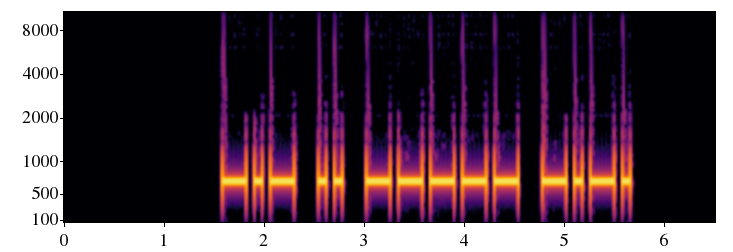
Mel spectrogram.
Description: Morse code, heard as a keyed tone, about 15 wpm, 700 Hz. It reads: KI0C
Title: USA Call Signs - 4 Characters - Repeated 2x - 15wpm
